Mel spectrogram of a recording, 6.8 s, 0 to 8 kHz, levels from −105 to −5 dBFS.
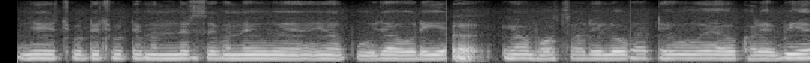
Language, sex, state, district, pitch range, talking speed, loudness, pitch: Hindi, male, Maharashtra, Dhule, 140-150 Hz, 215 wpm, -28 LUFS, 145 Hz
